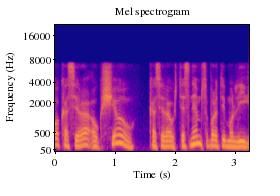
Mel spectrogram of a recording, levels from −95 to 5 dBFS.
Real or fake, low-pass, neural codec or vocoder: fake; 7.2 kHz; codec, 16 kHz in and 24 kHz out, 1 kbps, XY-Tokenizer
